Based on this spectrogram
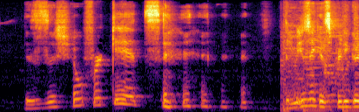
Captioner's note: nervous laughing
